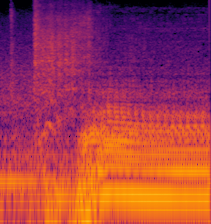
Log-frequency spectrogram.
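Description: A truck engine starts up with a roar.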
